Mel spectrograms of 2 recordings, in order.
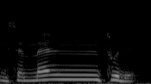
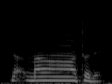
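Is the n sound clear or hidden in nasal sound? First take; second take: hidden; clear. First: The n is hidden in a nasal sound. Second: The n is pronounced fully and clearly. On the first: The speaker calls it right. "And also in ikhfa, you say" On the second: The speaker calls it wrong.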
